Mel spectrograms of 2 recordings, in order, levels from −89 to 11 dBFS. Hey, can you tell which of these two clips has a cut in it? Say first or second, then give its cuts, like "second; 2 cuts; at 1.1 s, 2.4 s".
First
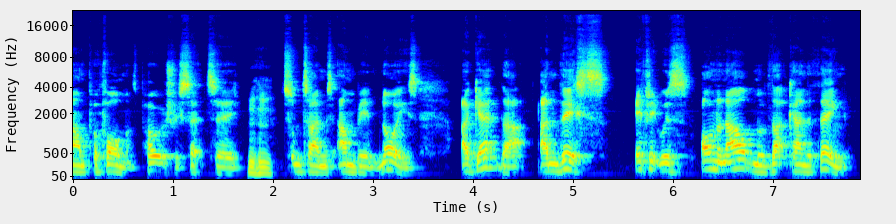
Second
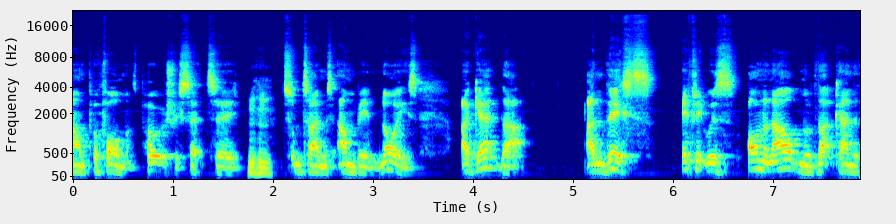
first; 1 cut; at 4.6 s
